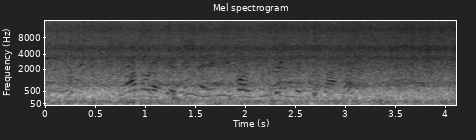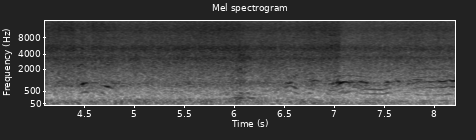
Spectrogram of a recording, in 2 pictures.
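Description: Men chat nearby.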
